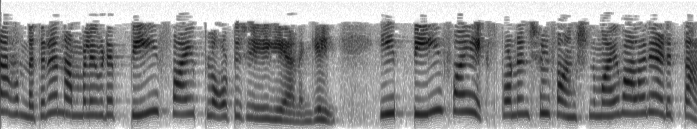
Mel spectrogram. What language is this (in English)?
Malayalam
